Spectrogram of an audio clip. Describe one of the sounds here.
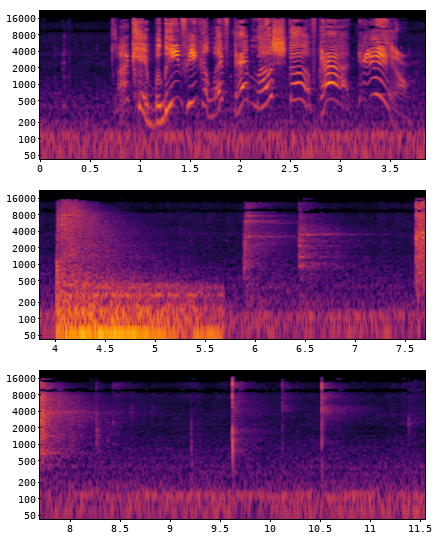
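Metal weight plates clank on a cable machine.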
